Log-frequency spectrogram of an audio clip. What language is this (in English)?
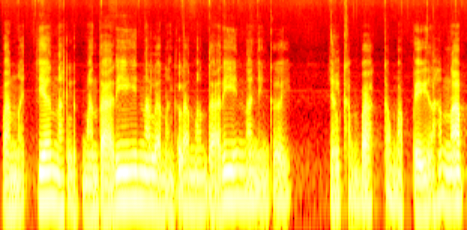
San Francisco Del Mar Huave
